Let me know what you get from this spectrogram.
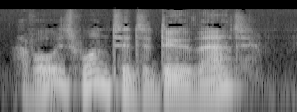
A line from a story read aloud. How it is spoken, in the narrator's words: he thought happily in his excitement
